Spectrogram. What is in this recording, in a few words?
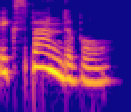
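"expandable", British English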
